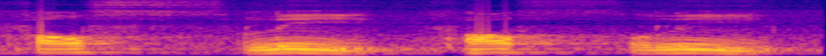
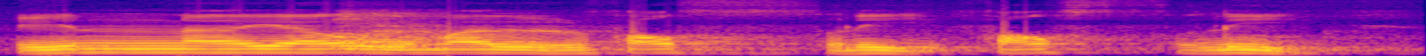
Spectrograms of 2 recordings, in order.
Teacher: harus betul-betul tebal. Jadi jangan sampai kayak huruf sin bacanya. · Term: huruf so-nya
